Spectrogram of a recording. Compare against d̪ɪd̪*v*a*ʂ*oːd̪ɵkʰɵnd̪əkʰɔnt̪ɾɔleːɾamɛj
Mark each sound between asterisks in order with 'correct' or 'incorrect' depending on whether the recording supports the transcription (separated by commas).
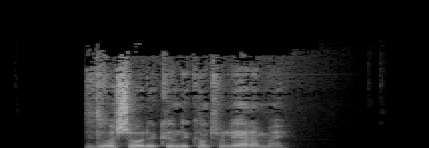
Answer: correct, correct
